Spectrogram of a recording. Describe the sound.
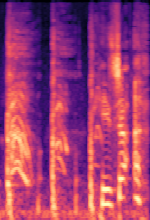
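A quick series of four short, dry coughs, fairly loud, each a harsh voiced burst separated by brief pauses; a lingering dry cough left over from an illness.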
